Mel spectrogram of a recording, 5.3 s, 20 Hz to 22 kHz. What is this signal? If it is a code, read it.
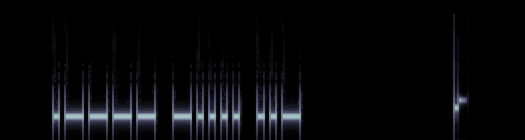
Morse code, heard as a keyed tone, about 20 wpm, 700 Hz. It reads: 16U
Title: Three Challenging Letter-Number Combinations 20wpm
